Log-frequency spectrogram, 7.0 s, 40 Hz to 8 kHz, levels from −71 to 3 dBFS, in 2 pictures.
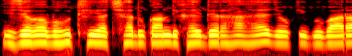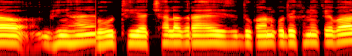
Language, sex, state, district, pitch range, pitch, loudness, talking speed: Chhattisgarhi, male, Chhattisgarh, Balrampur, 140-150 Hz, 145 Hz, -17 LUFS, 240 wpm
